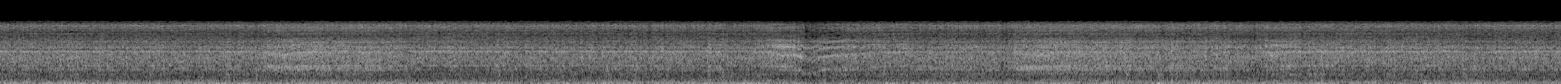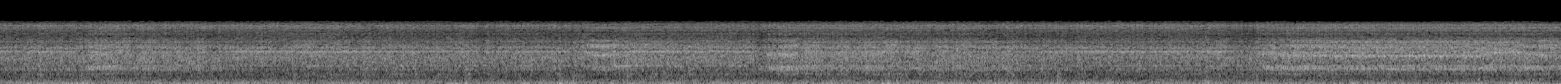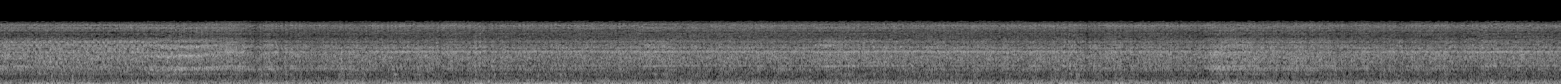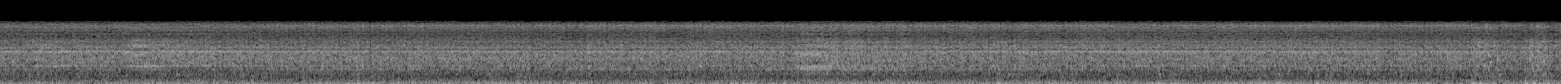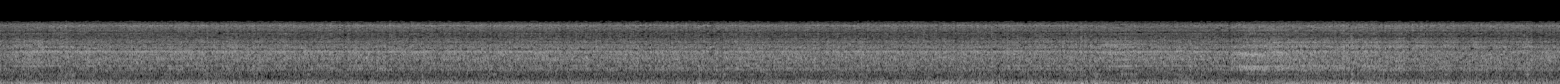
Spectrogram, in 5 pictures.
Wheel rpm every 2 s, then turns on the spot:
230, 230, 230, 230, 210, 230, 230, 230, 230, 230, 230, 230, 230, 230, 220, 210, 200, 230, 230, 230, 230, 230, 230, 230, 230, 230, 230, 230, 230, 230, 230, 230, 230, 230, 230, 230, 230, 230, 230.
none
